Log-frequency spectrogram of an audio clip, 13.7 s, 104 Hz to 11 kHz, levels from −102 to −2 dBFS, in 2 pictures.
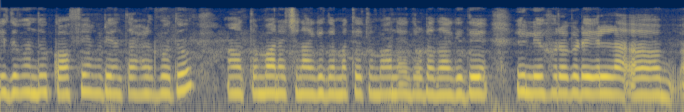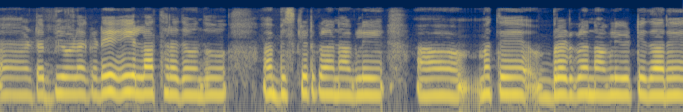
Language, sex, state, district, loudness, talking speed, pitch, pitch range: Kannada, female, Karnataka, Bijapur, -18 LUFS, 80 wpm, 225 Hz, 215-230 Hz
